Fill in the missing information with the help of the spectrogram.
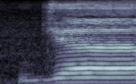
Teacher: حرف مدہ کے بعد اسی کلمے میں حمزہ آیا ہوا ہے اس لیے مد متصل کا قاعدہ ہوگا جیم کو کھینچ کر پڑھیں گے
